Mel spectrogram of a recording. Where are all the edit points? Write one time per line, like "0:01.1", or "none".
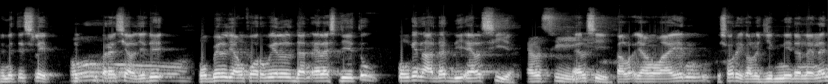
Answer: none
